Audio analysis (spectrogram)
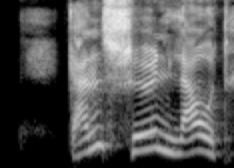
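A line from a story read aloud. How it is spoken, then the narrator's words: Calling out. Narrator (German): rief Marie Freddy zu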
